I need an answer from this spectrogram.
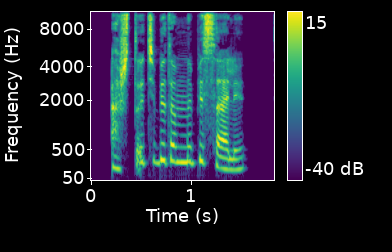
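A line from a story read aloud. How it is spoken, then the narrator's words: Curious giggle. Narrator (Russian): С любопытством хихикнула Арина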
